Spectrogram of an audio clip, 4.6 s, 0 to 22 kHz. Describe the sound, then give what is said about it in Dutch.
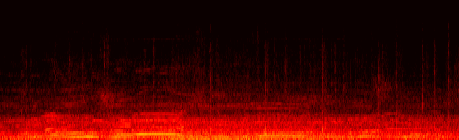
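A large football stadium crowd roars continuously, a dense wash of many voices with rising shouts, whistles and jeering calls mixed with cheers, loud and sustained throughout. “De pannenkoek stortte effectief neer en ze kwamen terecht in een voetbalstadion met in het publiek 1908 vossen en op het veld één muis.”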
